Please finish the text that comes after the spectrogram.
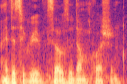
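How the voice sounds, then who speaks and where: A man's voice: lowish voice, steady tone, racing, dark tone, slightly rough. A man co-hosting a podcast in casual chat, teasing his partner with dry banter. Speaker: podcast co-host.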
